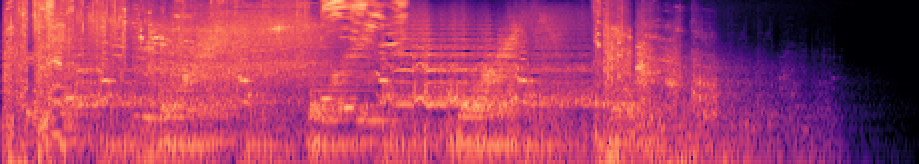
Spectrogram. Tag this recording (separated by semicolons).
abstract; atmosphere; background; cinematic; dark; destruction; drone; futuristic; game; glitch; hit; horror; impact; metal; metalic; morph; moves; noise; opening; rise; scary; Sci-fi; stinger; transformation; transformer; transition; woosh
